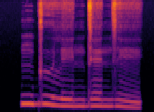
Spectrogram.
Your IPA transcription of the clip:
ŋ ɡ ɯ l e n d ɛ n z ẽ

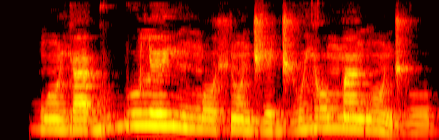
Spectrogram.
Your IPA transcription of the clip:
b ɔ̃˨ j a˨ ɡ u˨˦ b o˦ l ɛ˦ j ĩ˧ m ɔ˧ ʃ ɔ̃˧ d͡ʒ ɛ˨ d͡ʒ o˨˦ j ɔ˦ m ã˦ ɡ ɔ̃˦˨ d͡ʒ o˧

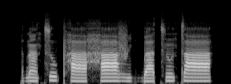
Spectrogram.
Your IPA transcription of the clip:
ɗ ã˨ t͡s u˦ pʰ aː˨ h aː˦ v i˨ ɡ͡b a˨ t͡s ũ˦ t aː˦

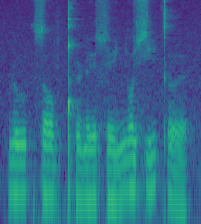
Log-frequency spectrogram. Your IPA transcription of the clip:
ɳ uː k s ɔ v ǃʰ ʏ ɳ ɪː ɬ e ɲ ɔ ɕ i kʼ ɤ ə̯

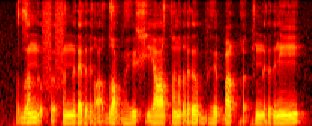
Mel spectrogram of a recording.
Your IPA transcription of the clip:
d ɔ n o̰ f ə̰ f ə n ə ɾ ɐ r ḭ dˤ ʏ bʱ y x ḭ j ɔ tˤ ə̃ r ʊ bʱ ø ɓ a qʷ ə̰ k n ə̰ r ĩ

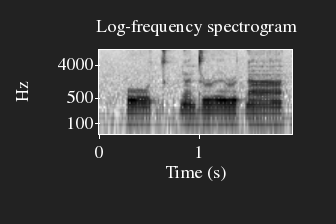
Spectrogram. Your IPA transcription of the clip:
o d | ɗ ə̃ d ɹ ɘ ɹ ɗ ã

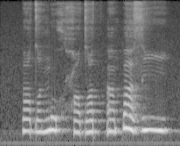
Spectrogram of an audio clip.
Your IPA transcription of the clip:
ɯ dˤ ɛ ŋ o x ħ ɯ dˤ ɨ t͡sʼ ã p a z i

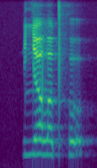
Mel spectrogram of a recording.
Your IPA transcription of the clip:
ʎ ɛ lˠ i pʰ o

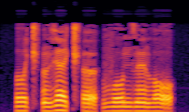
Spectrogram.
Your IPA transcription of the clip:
ɤ t͡ʃʼ ə̃ ɣ ɛ t͡ʃʼ œ | v o n z ɛ̃ ð ɔ

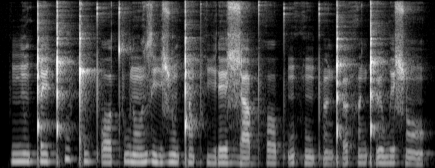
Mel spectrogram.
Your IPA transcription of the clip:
ɲ ũ ǃ e ǃʰ u ǃ u pʼ ɔ tʼ u ɾ õ z i ɮ ũ ǃ ɐ̃ pʰ i ɾ e ɮ a pʰ ɔ pʼ ũ h ũ pʼ œ̃ ǃʼ œ h ɐ̃ ǃʼ ø w ɪ ɬ ɔ̃

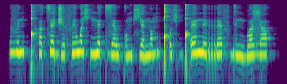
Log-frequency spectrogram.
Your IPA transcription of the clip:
v e n ǃʰ ɐ t͡s ɛ d͡ʒ e f e w ɐ ç ŋ ɛ t z ɛ w ɡ ɔ m ç ɛ n ɔ m ǃʼ ɔ ç ǃʼ ɛ n e r ɛ f ɡ e n b ɐ ɮ ɐ

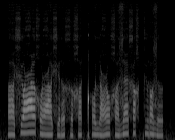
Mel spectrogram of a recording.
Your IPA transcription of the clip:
a˨ xʲ ɒ˦ ʕ æ˦ χ u˨ ʕ a˨ xʲ a˨ ɾ ɐ˦˨ x ə˨ χ a˧ ǃʰ ɔ˧ lʲ ə˨ ʕ o˧ χ a˨ z æ˦ x a˦ χ kʲ u˦ ɾ ɒ˦ z ə˧

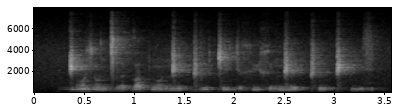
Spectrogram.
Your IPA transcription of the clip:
ɡ͡ǁ ɔ̃ z ɔ̃ ɡ͡ǀ ɤ ɐ̯ ɡ ɒ p ɡ ɔ̃ ŋ͡ǁ ʏ ɡ͡ǁ u ǀ y d ʏ x y x ʏ ŋ͡ǁ ʏ ǁ u ǁʰ i z

